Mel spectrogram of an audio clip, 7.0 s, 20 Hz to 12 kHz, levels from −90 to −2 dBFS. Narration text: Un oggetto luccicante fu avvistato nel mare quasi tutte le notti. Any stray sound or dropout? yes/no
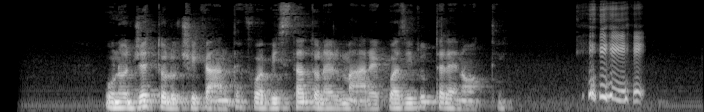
yes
